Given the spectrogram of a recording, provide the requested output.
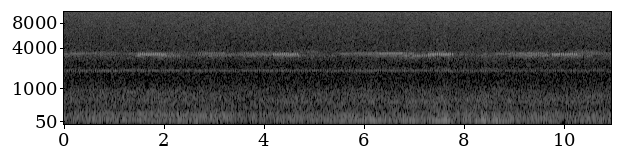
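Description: Crickets give a steady, high, thin trill at night, swelling slightly every few seconds over a low rumble.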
